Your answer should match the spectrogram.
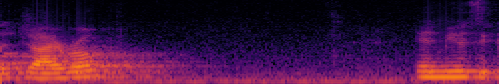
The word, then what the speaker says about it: gyro: to it's called a gyro in music it's a soft G gyro gyro not like what's a Greek food so this is a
